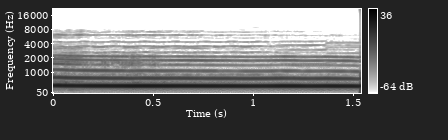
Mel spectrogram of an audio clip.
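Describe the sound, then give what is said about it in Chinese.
A rooster crows at dawn facing east toward the rising sun, one long, sustained call, a loud, bright tone held at a steady pitch for well over a second, with no talking around it. “早上啊，公鸡亮亮第一个起床，他面朝东边，向着和他一样早起的太阳高声啼叫”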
